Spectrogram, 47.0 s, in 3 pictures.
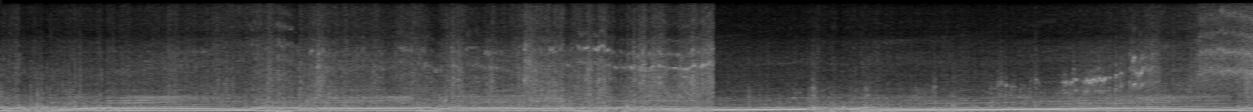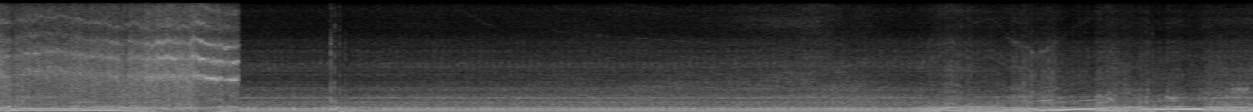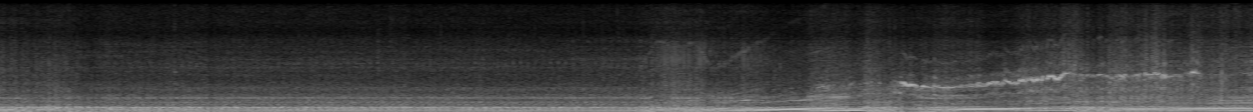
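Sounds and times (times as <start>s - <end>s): motorcycle engine revving: 0.0s - 18.7s, 39.2s - 42.6s.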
